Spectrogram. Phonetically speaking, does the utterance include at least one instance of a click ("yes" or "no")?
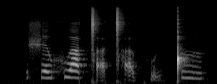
yes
